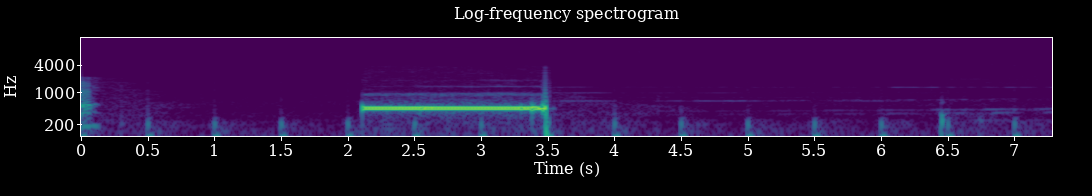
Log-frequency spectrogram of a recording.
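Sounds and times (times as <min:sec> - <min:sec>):
telephone dial tone: 0:02.1 - 0:03.5
soft regular clicking: 0:04.0 - 0:04.3.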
